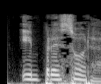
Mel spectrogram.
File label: "printer", Spanish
